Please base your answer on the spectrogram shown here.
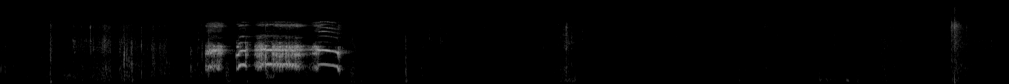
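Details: A single drawn-out rooster crow from a decoy red junglefowl used to call in wild birds in 2021, mid-clip amid scattered clicks and rustling, with a sharp knock near the end.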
